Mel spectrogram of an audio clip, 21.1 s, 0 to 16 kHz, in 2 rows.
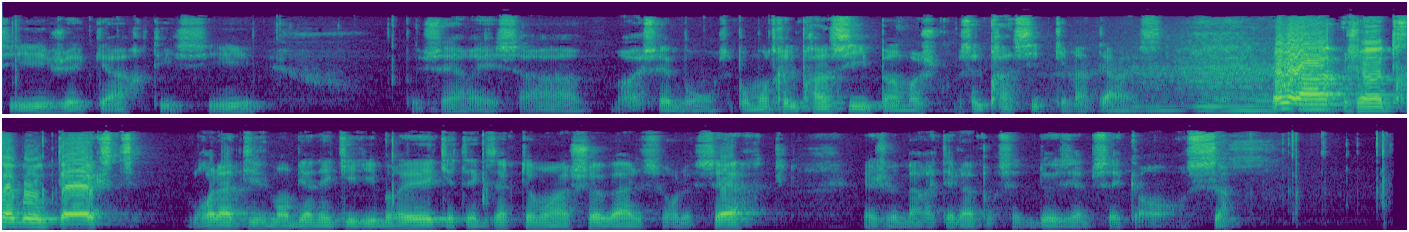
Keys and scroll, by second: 0.0-1.2 typing, 0.8 alt+Right, 2.0 Left, 2.9 alt+Left, 3.9 typing, 4.9 Right, 7.6 typing.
